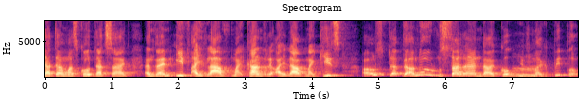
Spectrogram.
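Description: Over a quiet background, a man with a high voice speaks at a moderate pace with lively intonation. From South Africa. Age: 50s. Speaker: builder. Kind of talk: casual chat. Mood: earnest, impassioned. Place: hall.

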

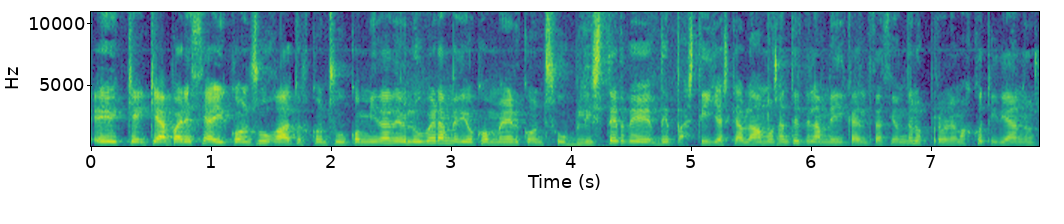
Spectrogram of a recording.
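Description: With hardly any pauses, a woman speaks at a very fast pace in a monotone, flat intonation. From Spain, La Mancha (Campo de Criptana); La Mancha, Spain. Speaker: journalist and writer; journalist. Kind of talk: interview conversation. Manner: halting, repetitive. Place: home room. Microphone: camera far.

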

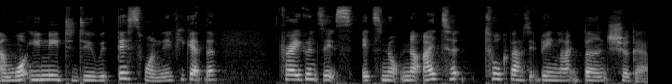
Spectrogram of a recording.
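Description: A moderate pace with fairly even intonation. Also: woman, medium pitch for a woman.

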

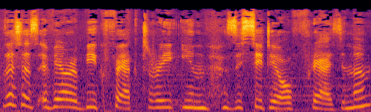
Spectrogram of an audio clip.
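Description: At a fairly slow pace, a woman speaks with ordinary pitch variation in a dry sound with no echo, faint music in the background. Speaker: vlogger, tour guide. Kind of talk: casual vlog chat. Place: street. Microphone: phone near.

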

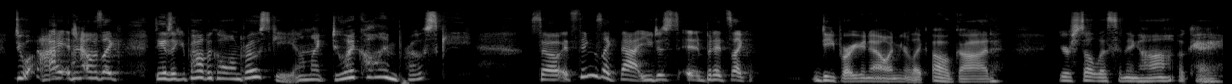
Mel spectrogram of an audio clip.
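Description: Over a quiet background, a woman speaks at a moderate pace in a fairly high pitch, her bright, sharp tone marked by vocal fry and very wide pitch swings. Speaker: comedian and content creator. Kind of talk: casual chat.

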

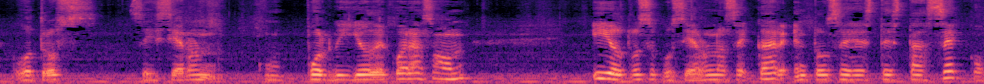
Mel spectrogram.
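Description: A woman at medium pitch speaks at a moderate pace, her slightly mellow tone touched with vocal fry and her intonation fairly even.

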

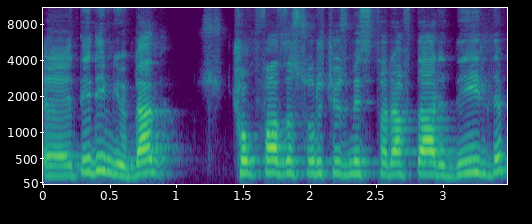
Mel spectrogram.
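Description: A man speaks with a high-pitched voice. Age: 20s. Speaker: top-ranking exam candidate, new English teacher graduate. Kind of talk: interview. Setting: studio.

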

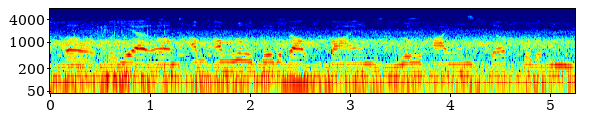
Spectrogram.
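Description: Speaking at a moderate pace, a man can be heard through loud background noise. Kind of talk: casual conversation. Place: street.

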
